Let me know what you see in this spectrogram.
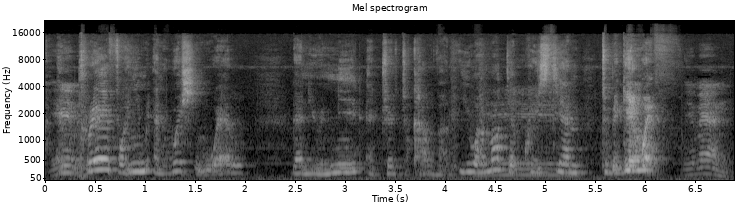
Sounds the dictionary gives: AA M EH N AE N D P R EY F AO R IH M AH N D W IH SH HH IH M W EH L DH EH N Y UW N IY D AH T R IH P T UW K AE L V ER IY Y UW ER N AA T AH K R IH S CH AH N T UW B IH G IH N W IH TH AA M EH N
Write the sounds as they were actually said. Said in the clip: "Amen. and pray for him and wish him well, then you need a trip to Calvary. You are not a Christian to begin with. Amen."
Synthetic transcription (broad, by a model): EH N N P R EY F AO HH IH M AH N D W IH SH HH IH M W EH L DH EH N Y UW N IY D AH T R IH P T UW K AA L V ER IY Y UW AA N AA T AH K R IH S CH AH N T UW B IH G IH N W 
